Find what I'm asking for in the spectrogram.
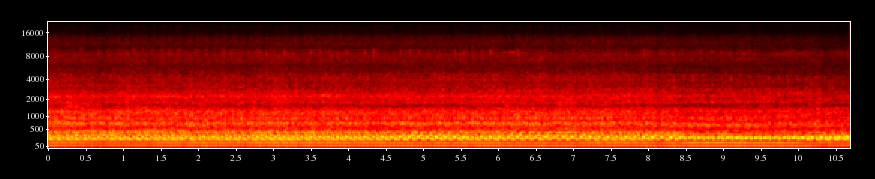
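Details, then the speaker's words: C7 Corvette ZR1 V8 after a check engine light saga: deep, steady idle with an even beat and no stumble or skipped firing. Not missing, no check engine light, no misfire heard. Normal idle. "Seriously though, guys, we're about to jump in the car, take it for a spin. Everything sounds good. It's not missing. There's no check engine light. There's no misfire that I can tell."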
